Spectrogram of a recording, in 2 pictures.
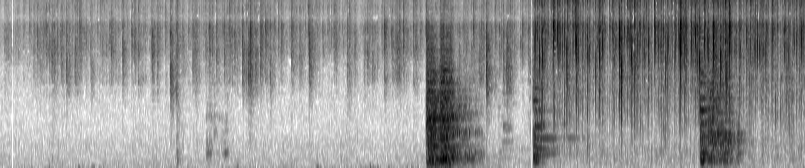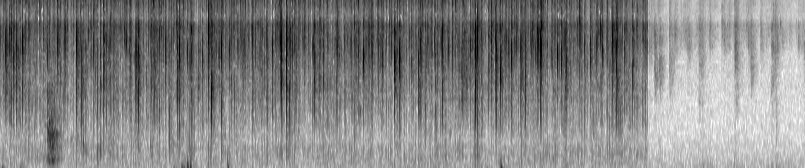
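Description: Water running and splashing as vegetables are rinsed in a stone basin: a dense, crackling hiss of water that starts suddenly about eight seconds in and stops abruptly just before the end. A louder, shorter splash comes about six and a half seconds in.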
